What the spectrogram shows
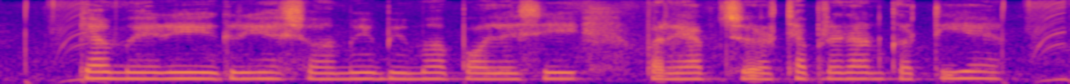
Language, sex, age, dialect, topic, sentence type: Hindi, female, 31-35, Hindustani Malvi Khadi Boli, banking, question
